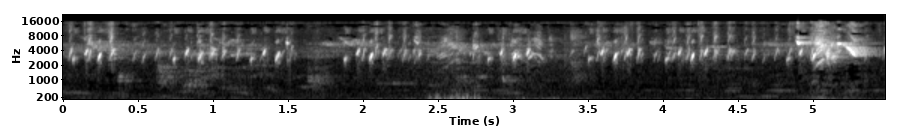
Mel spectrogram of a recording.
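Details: Fast, jingling goldfinch song in three phrases separated by short gaps, the last ending in a dense, buzzy flourish; a soft low thud appears midway.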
